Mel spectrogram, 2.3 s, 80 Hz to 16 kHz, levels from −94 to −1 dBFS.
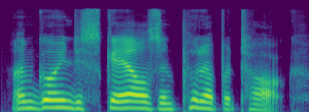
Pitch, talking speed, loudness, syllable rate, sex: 205 Hz, 235 wpm, -18 LUFS, 4.8 syllables/s, female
